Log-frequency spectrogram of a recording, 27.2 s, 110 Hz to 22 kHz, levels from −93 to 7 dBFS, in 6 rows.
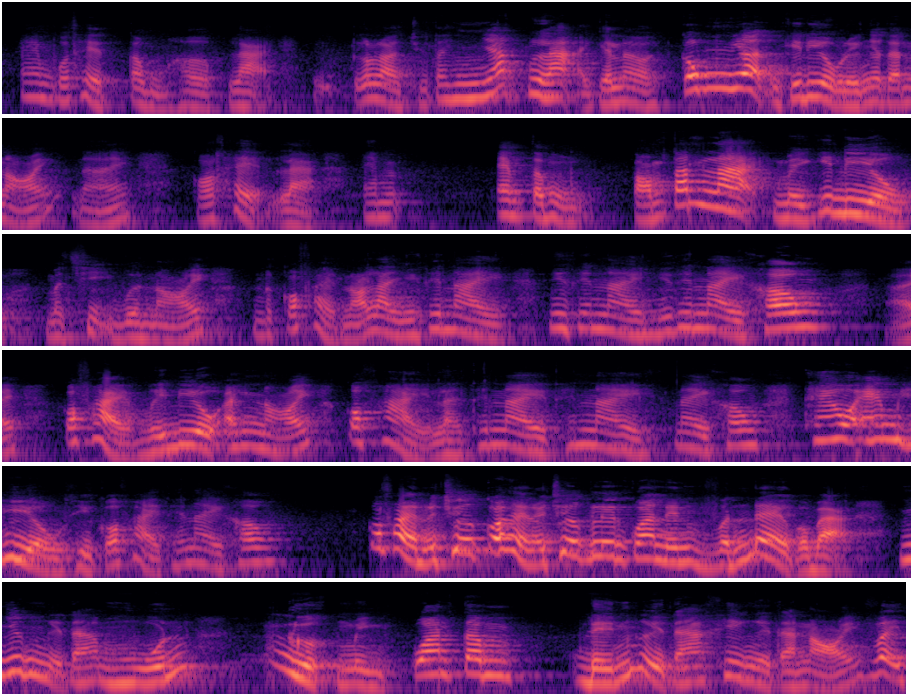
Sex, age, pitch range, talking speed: female, 20-39, 185-265 Hz, 240 wpm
